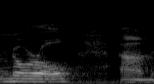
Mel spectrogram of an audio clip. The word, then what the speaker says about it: Gnaural: And I use a tune called Binaural, or a program called Binaural, G-N-A-U-R-A-L, or Neural, if you use the silent G, like in Mu or Gnu, depending on how you pronounce it.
